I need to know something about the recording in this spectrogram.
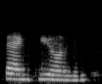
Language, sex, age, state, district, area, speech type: Telugu, female, 18-30, Telangana, Yadadri Bhuvanagiri, urban, conversation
